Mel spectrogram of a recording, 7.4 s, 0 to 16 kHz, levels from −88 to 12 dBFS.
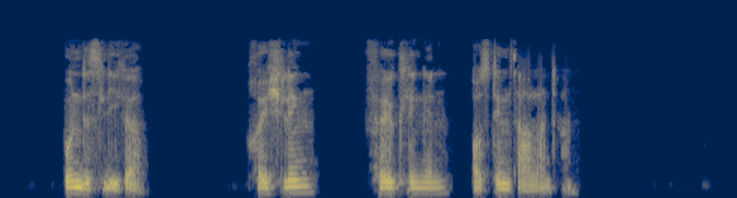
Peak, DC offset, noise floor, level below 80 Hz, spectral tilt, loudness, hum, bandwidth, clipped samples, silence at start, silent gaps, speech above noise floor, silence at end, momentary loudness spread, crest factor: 0 dBFS; under 0.1%; under -90 dBFS; -56 dBFS; -5 dB/octave; -18 LUFS; none; 7.6 kHz; under 0.1%; 0.65 s; 1.50-2.27 s, 3.20-3.59 s, 4.53-4.70 s; over 73 dB; 1.65 s; 14 LU; 20 dB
